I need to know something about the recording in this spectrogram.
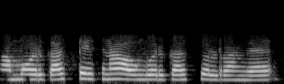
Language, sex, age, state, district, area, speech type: Tamil, female, 18-30, Tamil Nadu, Salem, rural, conversation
